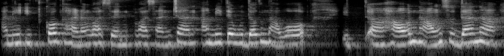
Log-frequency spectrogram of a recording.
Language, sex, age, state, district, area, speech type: Goan Konkani, female, 18-30, Goa, Murmgao, urban, spontaneous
